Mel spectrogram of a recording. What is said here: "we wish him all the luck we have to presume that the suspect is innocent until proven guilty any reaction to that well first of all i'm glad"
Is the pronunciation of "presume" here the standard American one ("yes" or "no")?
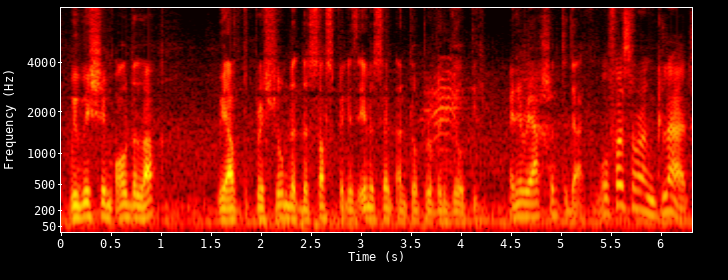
no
